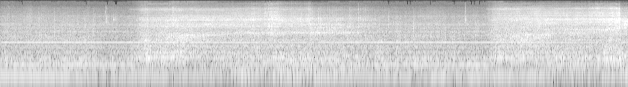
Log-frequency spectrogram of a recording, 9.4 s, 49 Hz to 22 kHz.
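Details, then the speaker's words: Ryobi 10" tabletop drill press, 1/4 HP induction motor, five speeds (620-3100), drilling wood on a solid work surface: steady motor hum with a coarse rasp as the bit bites, no rattle or chatter; sounds better than on thin plywood, runs normally. "You can definitely tell how much better that sounds on a solid work surface compared to a piece of thin plywood."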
